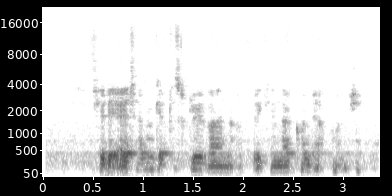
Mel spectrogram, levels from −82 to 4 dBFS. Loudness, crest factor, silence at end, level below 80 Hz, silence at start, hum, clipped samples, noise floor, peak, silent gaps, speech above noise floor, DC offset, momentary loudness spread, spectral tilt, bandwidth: -35 LUFS; 18 dB; 0.2 s; -70 dBFS; 0.5 s; none; under 0.1%; -59 dBFS; -18 dBFS; none; 23 dB; under 0.1%; 13 LU; -7 dB/octave; 16.5 kHz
